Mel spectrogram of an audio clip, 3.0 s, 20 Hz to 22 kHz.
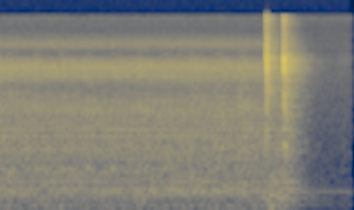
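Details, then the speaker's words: Tandy CoCo with replacement SC77526P DAC board (revision 1): harsh hissy buzz with whistling tones on sound output while the joystick is worked, then clicks and near silence; audio interference when joystick moved. "when working the joystick um you get that sort of interference"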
